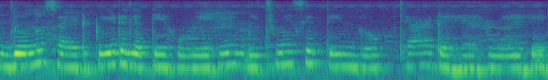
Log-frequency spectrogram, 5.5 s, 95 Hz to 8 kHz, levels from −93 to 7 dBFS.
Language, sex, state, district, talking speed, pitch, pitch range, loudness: Hindi, female, Uttarakhand, Tehri Garhwal, 155 wpm, 200 Hz, 185-210 Hz, -20 LUFS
